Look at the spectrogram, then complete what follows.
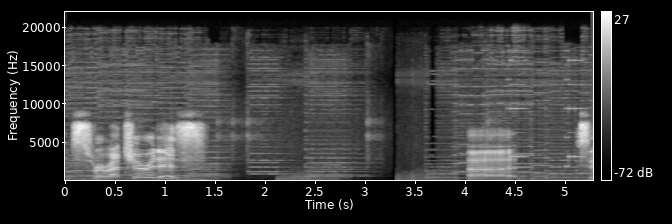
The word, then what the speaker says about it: Sriracha: So, the So, the first R is kind of silent. Done. Sriracha.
